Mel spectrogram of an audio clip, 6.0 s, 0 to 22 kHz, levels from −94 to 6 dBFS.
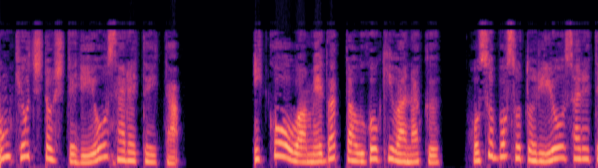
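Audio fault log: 1.29–3.32 s sample clock jitter: the converter clock wavers by under a microsecond, mistiming samples and adding faint hiss, roughly 55 dB below the signal, strongest on steep waveforms.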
